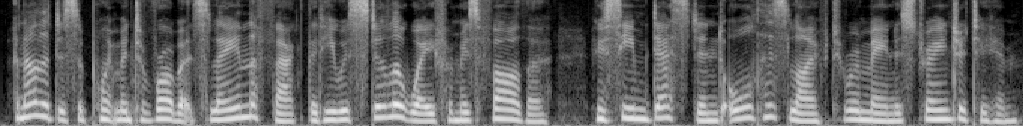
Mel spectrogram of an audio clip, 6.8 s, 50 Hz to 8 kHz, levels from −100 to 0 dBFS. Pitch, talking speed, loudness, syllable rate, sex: 205 Hz, 245 wpm, -17 LUFS, 6.5 syllables/s, female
